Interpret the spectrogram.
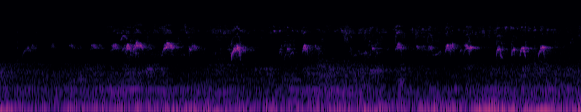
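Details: Several European bee-eaters give rolling, liquid 'prruip' calls, overlapping in quick succession over a steady low rumble; European bee-eater (Merops apiaster), call.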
